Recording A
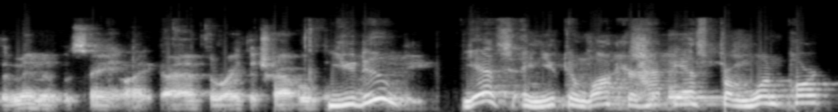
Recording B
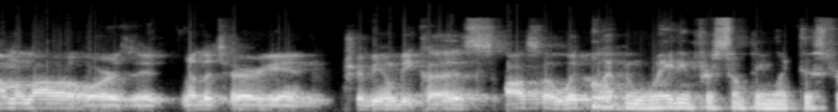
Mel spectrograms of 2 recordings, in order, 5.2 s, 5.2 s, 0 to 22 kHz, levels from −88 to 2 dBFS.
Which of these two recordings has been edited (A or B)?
B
